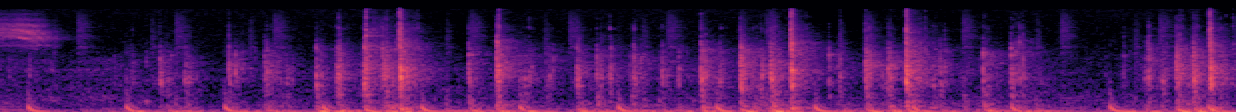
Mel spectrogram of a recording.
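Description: Typing on a computer keyboard: a run of quick, irregular keystroke clicks as a sentence is typed.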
